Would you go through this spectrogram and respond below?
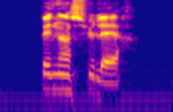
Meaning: peninsular
- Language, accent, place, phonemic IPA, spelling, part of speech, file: French, France, Lyon, /pe.nɛ̃.sy.lɛʁ/, péninsulaire, adjective, LL-Q150 (fra)-péninsulaire.wav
